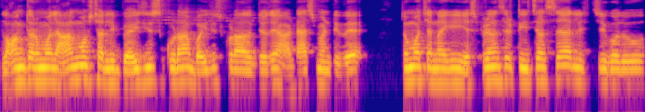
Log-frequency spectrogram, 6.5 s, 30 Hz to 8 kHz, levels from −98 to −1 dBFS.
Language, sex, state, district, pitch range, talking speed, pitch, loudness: Kannada, male, Karnataka, Dharwad, 125-145 Hz, 150 wpm, 135 Hz, -16 LUFS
